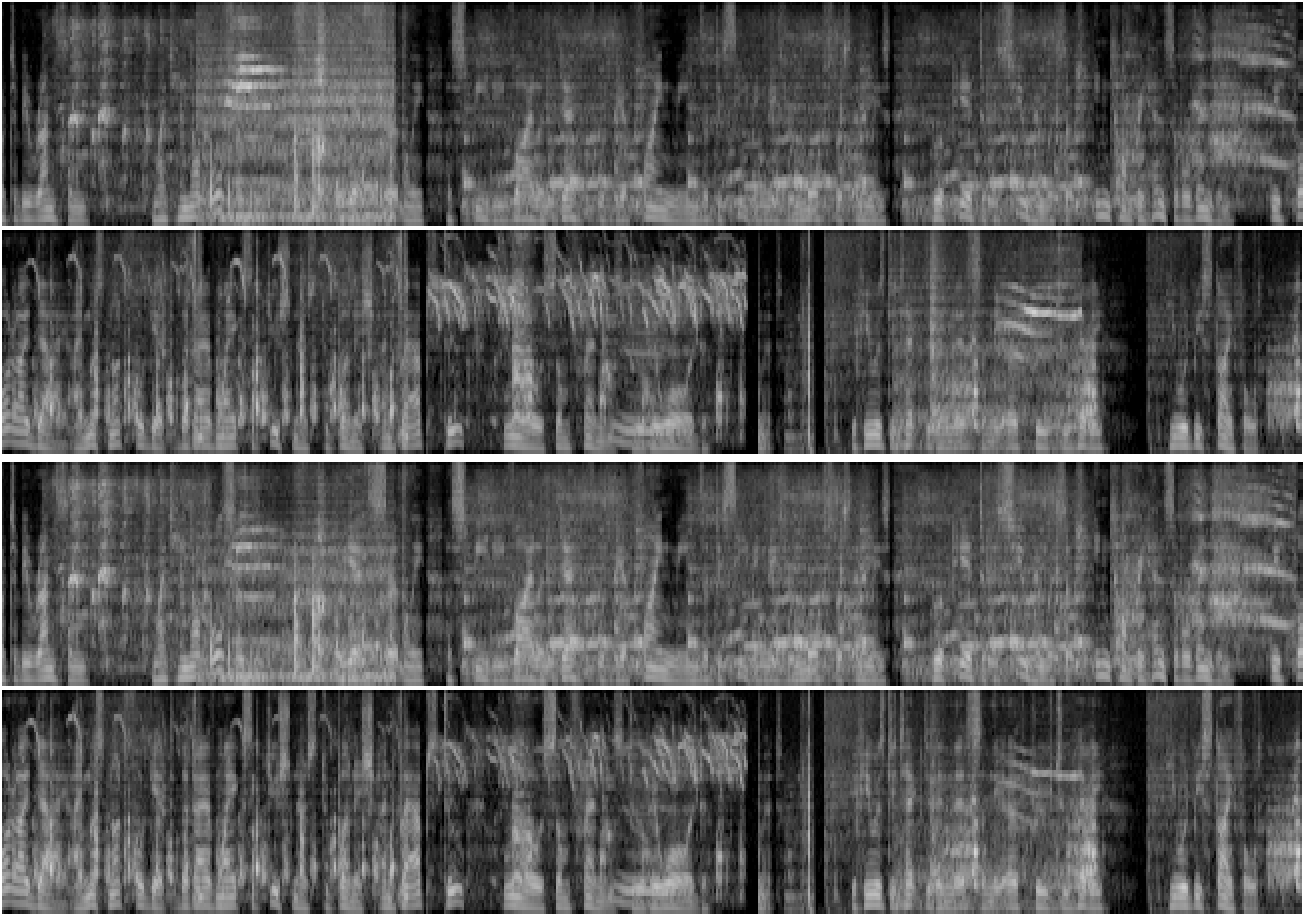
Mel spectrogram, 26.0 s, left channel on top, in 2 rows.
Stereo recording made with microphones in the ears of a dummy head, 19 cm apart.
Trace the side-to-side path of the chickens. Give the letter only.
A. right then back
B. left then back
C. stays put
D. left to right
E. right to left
B.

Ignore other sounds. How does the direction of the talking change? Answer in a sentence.
You can hear the talking stay put.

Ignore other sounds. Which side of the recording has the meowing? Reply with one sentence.
In this clip you hear the meowing on the left.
